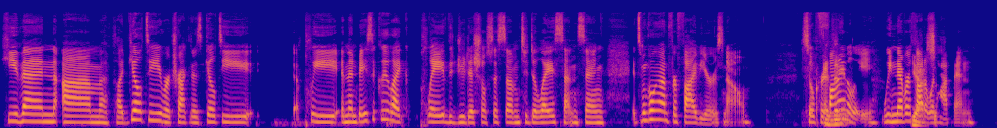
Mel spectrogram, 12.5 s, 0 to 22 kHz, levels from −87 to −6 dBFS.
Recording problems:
none

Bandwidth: 14.5 kHz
